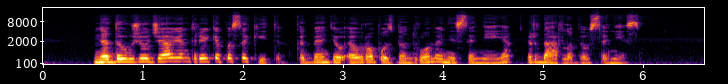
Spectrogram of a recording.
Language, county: Lithuanian, Marijampolė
